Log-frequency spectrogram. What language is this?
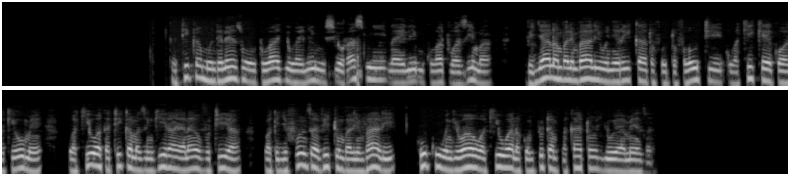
Swahili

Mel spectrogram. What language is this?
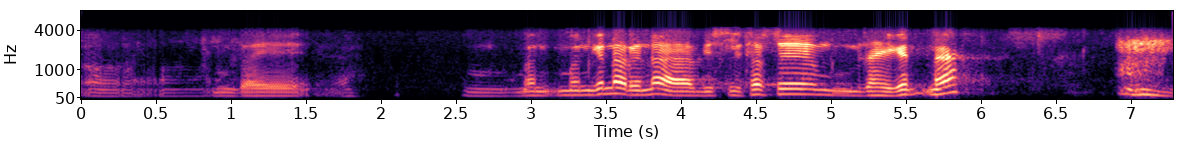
Bodo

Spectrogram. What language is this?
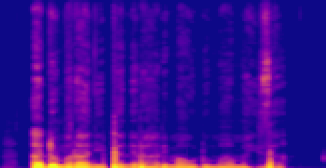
Kikuyu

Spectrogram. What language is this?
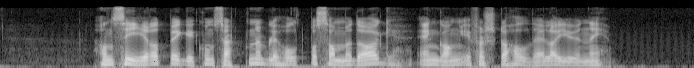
Norwegian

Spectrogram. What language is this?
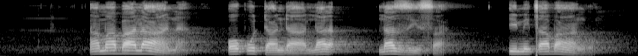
Xhosa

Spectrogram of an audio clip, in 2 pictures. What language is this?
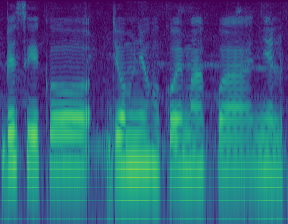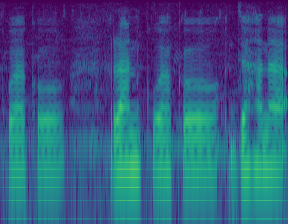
Santali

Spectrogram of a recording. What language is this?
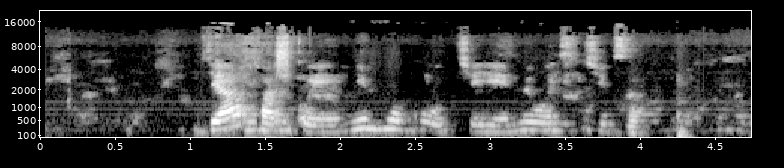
Kinyarwanda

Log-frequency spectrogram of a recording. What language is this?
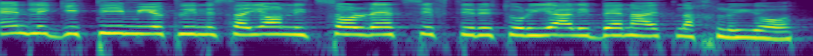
Hebrew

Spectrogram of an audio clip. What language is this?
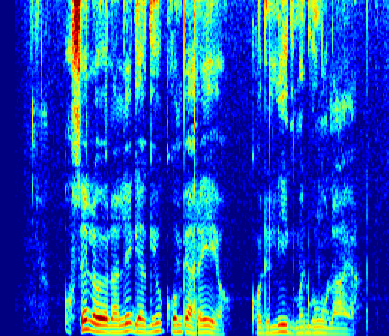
Luo (Kenya and Tanzania)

